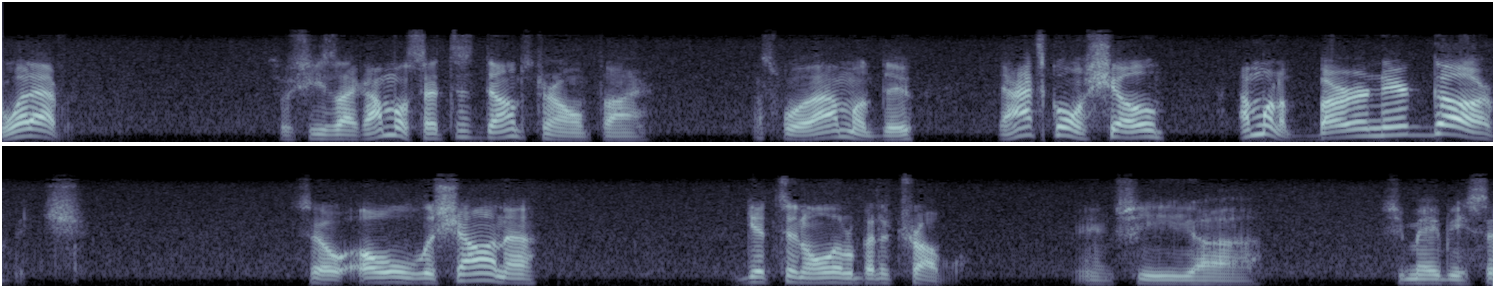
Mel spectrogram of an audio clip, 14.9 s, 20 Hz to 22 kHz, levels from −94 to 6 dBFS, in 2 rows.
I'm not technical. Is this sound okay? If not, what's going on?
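Yes, nothing is wrong with this sound.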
